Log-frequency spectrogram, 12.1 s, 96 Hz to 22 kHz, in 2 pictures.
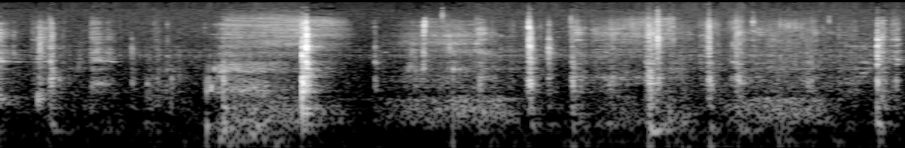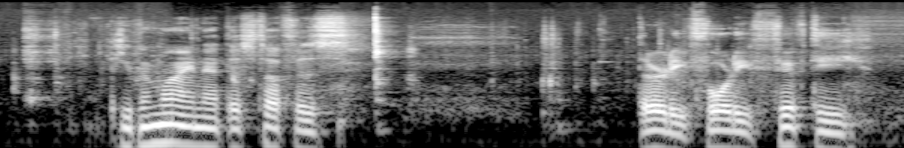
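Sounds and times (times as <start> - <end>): screw turning scraping: 2.0 - 7.4.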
